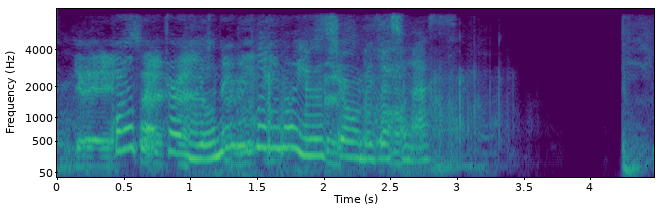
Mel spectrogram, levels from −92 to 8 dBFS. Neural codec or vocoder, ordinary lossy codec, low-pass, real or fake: codec, 16 kHz, 2 kbps, FreqCodec, larger model; none; 7.2 kHz; fake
